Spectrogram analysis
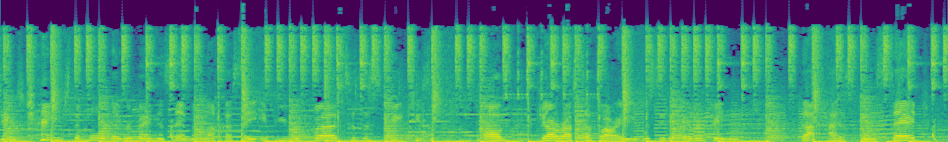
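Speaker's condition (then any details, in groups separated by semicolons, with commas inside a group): No condition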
